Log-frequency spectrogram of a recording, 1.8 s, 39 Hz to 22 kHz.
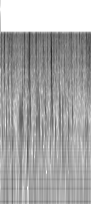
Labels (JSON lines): {"label": "biophony, sea urchins (Echinidae)", "recorder": "SoundTrap 600 or HydroMoth"}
